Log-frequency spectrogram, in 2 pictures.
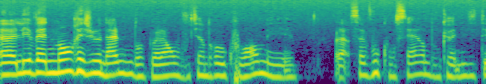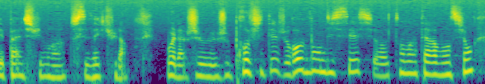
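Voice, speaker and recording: Fairly even intonation marks this somewhat breathy voice, whose tone is dark and mellow. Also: woman, medium pitch for a woman. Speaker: conference co-host. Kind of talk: event announcement. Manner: fast.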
